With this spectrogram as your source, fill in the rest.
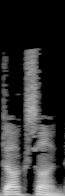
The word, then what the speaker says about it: dachshund: The dachshund, pronounced Dachshund, is a breed of dog with shorter legs and a longer back than most.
